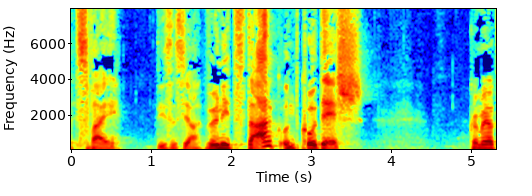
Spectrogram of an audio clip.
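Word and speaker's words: Kodesh (קודש): Wenitztag, Kodesh. Kodesh. Wenitztag, Kodesh. Übrigens, nicht, dass ihr es dann so schreibt, so würde es keiner schreiben, der Hebräisch kann, aber so schreibt man es, damit man die Aussprache hinkriegt.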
